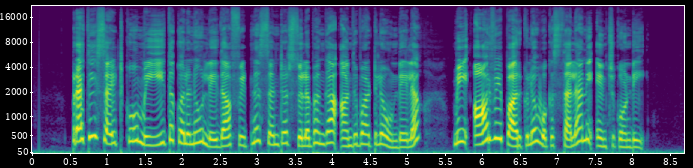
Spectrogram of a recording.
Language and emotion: Telugu, neutral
